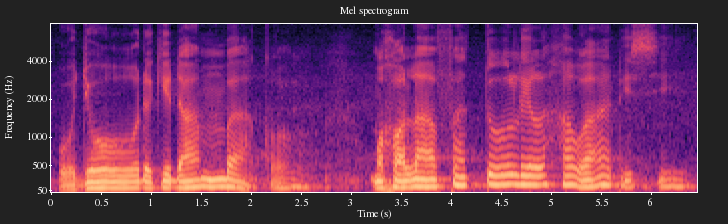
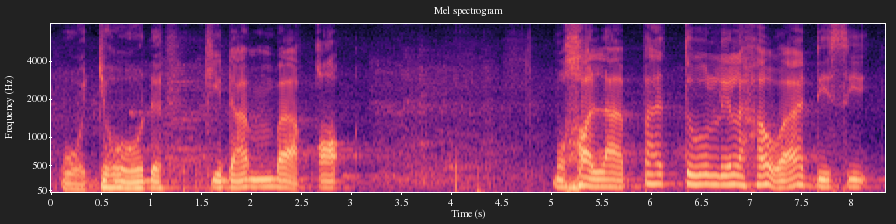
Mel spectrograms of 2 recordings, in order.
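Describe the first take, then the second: First: The consonants are articulated loosely and imprecisely. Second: The consonants are articulated carefully and precisely. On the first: The speaker calls it wrong. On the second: The speaker calls it right.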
